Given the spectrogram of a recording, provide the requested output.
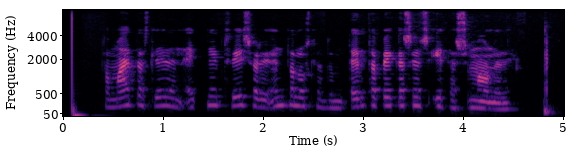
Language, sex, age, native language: Icelandic, female, 40-49, Icelandic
